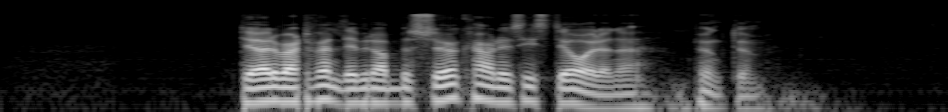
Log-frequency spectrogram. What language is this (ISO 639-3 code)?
nor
